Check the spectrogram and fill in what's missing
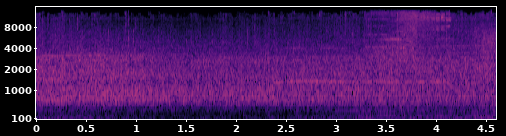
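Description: An arena crowd at an NHL season opener applauds and cheers in tribute, a dense, steady wash of clapping and voices that holds at even loudness throughout, with no talk on top.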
